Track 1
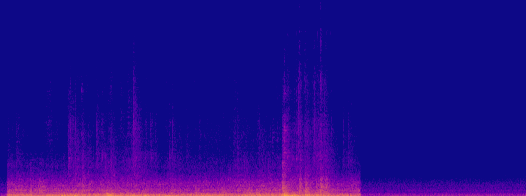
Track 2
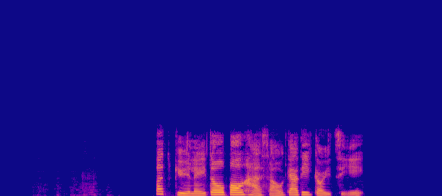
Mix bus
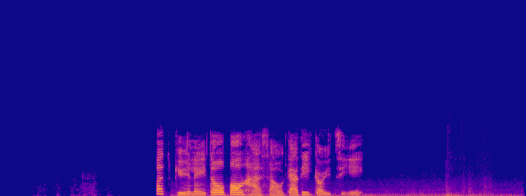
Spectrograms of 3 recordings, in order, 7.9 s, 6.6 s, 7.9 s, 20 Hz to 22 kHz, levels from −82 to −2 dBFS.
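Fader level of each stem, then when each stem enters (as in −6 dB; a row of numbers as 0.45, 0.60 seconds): −14.5, −1.5 decibels; 2.45, 0.00 seconds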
